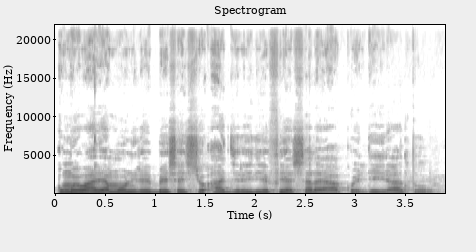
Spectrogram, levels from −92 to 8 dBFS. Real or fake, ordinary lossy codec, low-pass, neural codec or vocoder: fake; none; none; vocoder, 44.1 kHz, 128 mel bands every 256 samples, BigVGAN v2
